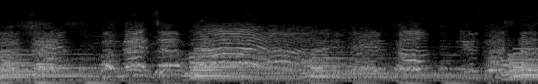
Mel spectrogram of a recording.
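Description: A song with sung vocals playing; about two seconds in, a voice holds a long wavering note.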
